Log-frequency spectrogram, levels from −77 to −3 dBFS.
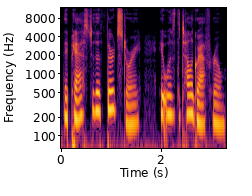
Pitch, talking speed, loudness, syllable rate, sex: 195 Hz, 200 wpm, -18 LUFS, 5.3 syllables/s, female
